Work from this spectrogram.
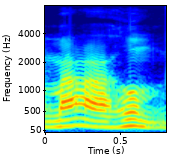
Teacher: معہم میم ساکن کے بعد ہا اظہار شفوی ہوگا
